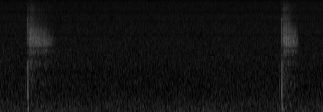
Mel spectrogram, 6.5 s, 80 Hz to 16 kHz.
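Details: Cat snoring after eating M&M's: two short, hissy nasal breath noises about five seconds apart, roughly 12 a minute, against quiet room hum.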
